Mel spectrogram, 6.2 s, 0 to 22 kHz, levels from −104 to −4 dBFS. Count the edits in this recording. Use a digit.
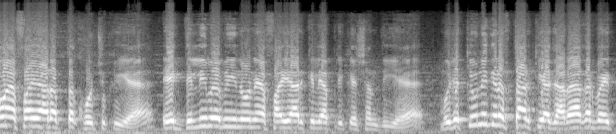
2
